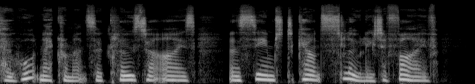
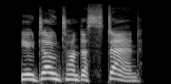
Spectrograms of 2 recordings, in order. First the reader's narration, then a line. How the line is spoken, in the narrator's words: Palamedes said savagely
